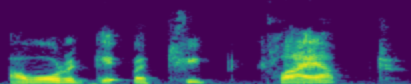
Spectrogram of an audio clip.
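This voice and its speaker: A woman's voice: low voice, flat delivery, unhurried. An older woman in a casual, profane rant, complaining bluntly and repeating herself. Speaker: person in a viral clip.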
